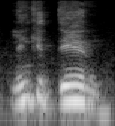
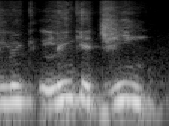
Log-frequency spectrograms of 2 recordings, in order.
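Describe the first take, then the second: First: The d is said as a plain d sound. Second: The d is said softened like a dj sound. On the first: The speaker calls it right. "com som de D" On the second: The speaker calls it wrong. "Isso é mais aqui no Brasil"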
